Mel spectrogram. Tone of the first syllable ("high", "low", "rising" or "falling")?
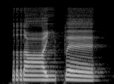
low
